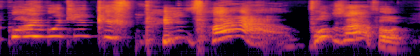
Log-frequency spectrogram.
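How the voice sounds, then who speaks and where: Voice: mid-range voice, very animated, moderate pace. A storyteller playing a polite, guileless young man in a folktale, hesitant and rambling. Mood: aggrieved. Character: youngest son, kindly, polite, guileless young male traveller. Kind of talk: live oral folktale telling.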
